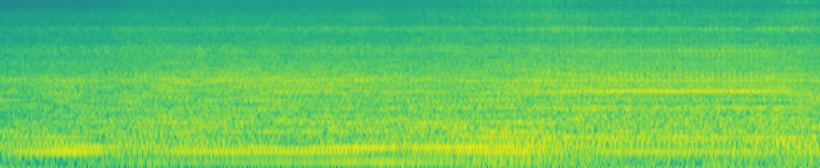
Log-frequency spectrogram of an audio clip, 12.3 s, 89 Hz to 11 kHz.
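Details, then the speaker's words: John Deere 4755 tractor idling to warm the transmission oil before hydraulic pressure tests of each clutch pack; it barely drives forward or back. Steady, even low diesel rumble, no knocks or misses; normal idle. Tests later found pack leaks. "Just warming the oil up, it's taking a bit of time."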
